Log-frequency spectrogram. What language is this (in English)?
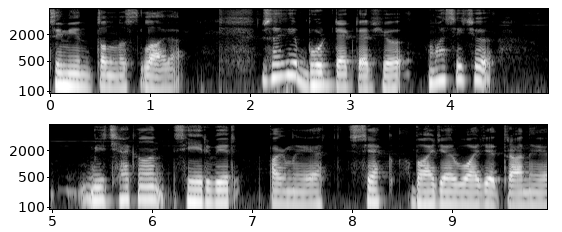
Kashmiri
